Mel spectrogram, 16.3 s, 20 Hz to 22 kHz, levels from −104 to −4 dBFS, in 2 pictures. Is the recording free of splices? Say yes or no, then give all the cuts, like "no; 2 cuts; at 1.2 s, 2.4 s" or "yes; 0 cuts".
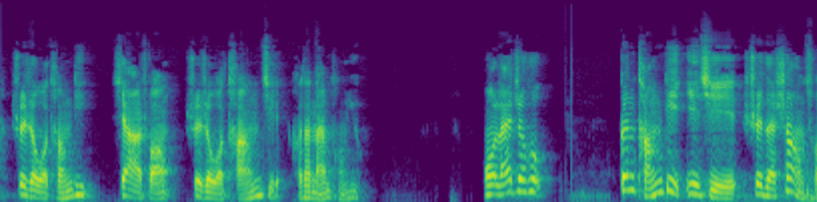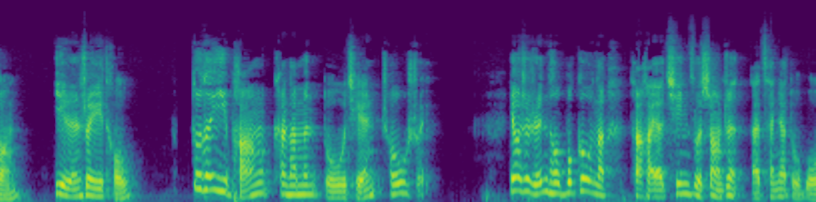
no; 1 cut; at 9.9 s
